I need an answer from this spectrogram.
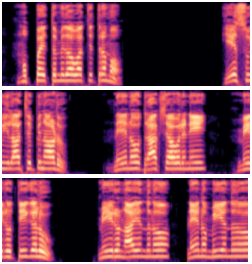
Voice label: telugu rayalseema; good news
